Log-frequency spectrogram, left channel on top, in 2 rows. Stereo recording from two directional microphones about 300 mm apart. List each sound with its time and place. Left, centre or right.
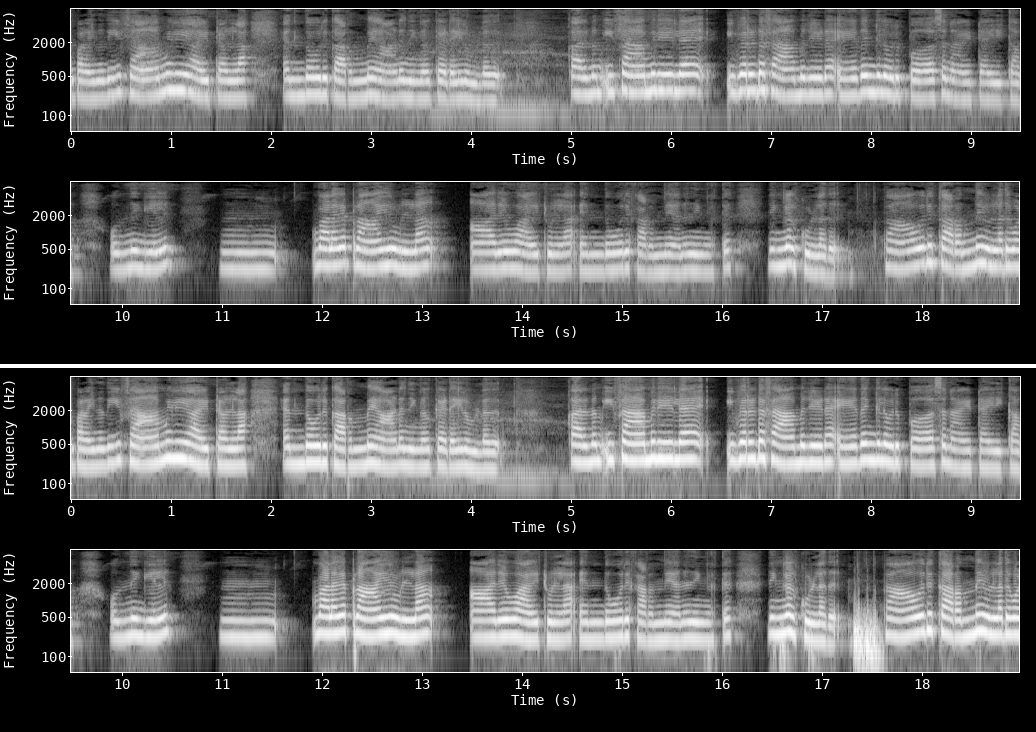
0.0 s a woman's voice: right
9.4 s speech: right
10.1 s a woman's voice: right
11.0 s speech: right
11.9 s a woman's voice: right
15.5 s speech: right
15.8 s a woman's voice: right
